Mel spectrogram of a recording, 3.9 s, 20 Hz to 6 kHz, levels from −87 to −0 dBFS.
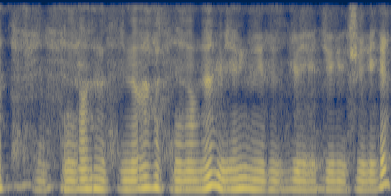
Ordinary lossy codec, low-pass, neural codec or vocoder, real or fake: none; 5.4 kHz; autoencoder, 22.05 kHz, a latent of 192 numbers a frame, VITS, trained on one speaker; fake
